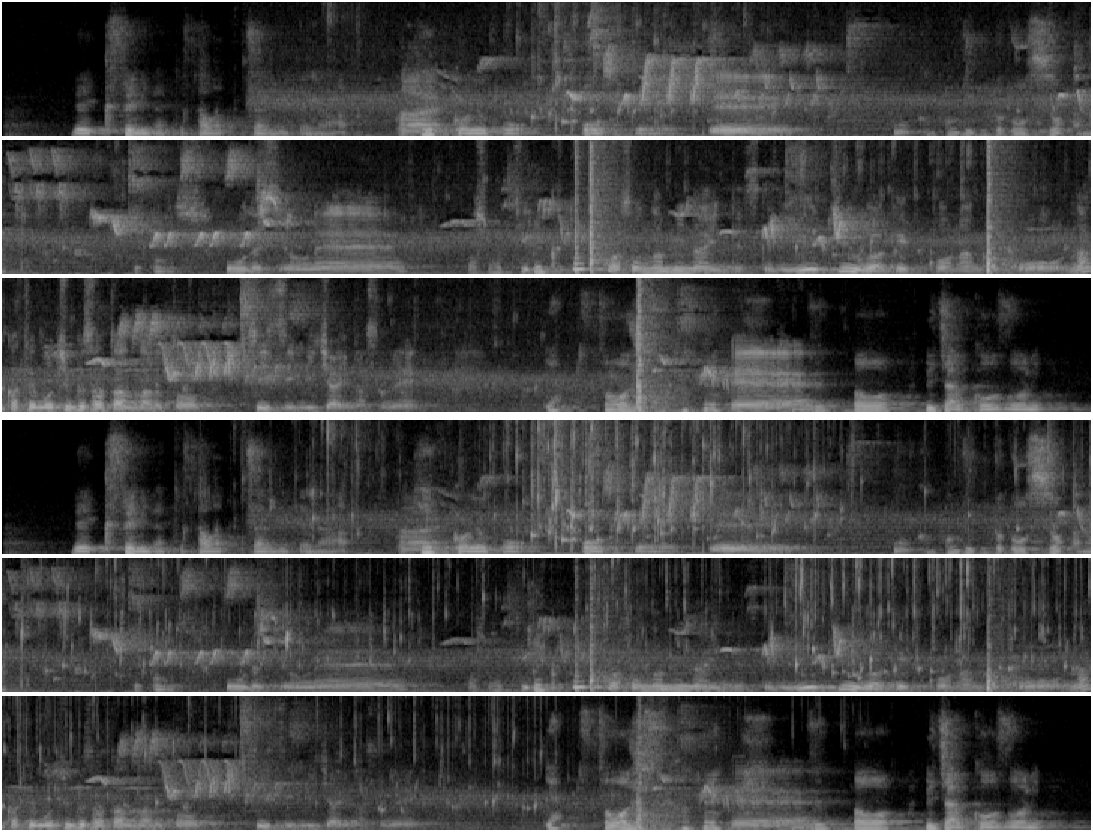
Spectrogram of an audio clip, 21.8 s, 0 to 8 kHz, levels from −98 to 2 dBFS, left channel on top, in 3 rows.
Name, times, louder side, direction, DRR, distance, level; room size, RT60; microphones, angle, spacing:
voice 1, 0.5-2.3 2.7-3.5 3.9-4.5 5.9-7.3 8.3-8.4 10.8-10.9 11.6-11.9 18.1-21.4, right 1 dB, 20° right, 12 dB, 0.7 m, -43 dB
sound 1, 1.1-19.5 19.8-20.2, right 8 dB, 75° right, 0.8 m, -54 dB
sound 2, 1.6-19.6, left 4 dB, 15° left, 0.8 m, -49 dB
voice 2, 2.6-3.0 4.7-5.4 8.4-10.0 10.4-10.8 11.0-15.9 16.2-17.3 19.4-20.0, left 3 dB, 75° left, 7 dB, 1.2 m, -42 dB
sound 3, 8.9-20.6, left 6 dB, 50° left, 1.0 m, -49 dB
24.0 x 16.5 x 9.3 m, 1.2 s
head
